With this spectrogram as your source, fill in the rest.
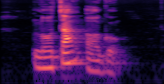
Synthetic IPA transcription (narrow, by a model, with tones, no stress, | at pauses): lʊ˨ta˦ɔ˨ɡʊ̰˨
